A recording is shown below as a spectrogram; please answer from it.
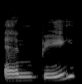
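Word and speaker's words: enby: the new phrase nb it's spelled e-n-b-y for its abbreviation for the phonetic for non-binary or nb which was brand new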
